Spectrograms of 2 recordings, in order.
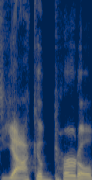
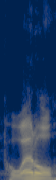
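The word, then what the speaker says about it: Jakob Pöltl: idea how to say it's it's jakob purdle but spelt like jacob poitl i just yeah when we did the game preview i think the first game you said like poetal or something but it's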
